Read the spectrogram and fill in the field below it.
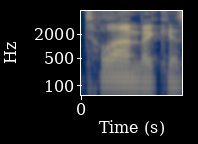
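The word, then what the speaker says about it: Telemachus: That's Tom Holland and Penelopey are like it might be pronounced like Telmachus technically, but Tmicus says that's what they said in the movie with all of their And by the way, it's Penelope.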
